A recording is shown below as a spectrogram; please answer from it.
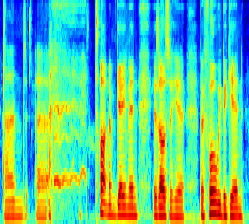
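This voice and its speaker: A man's voice: mid-range voice, measured pace, smooth. A man hosting a book club livestream, chatting informally and greeting viewers. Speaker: host.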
